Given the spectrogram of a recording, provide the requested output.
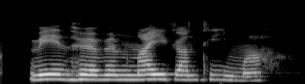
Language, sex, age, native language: Icelandic, male, 10, Icelandic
